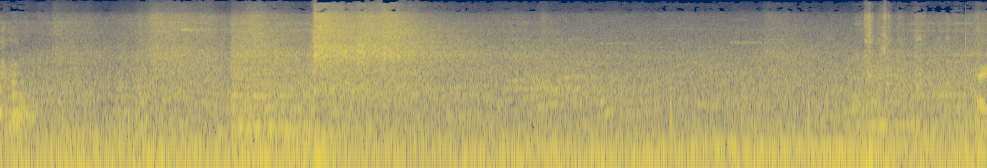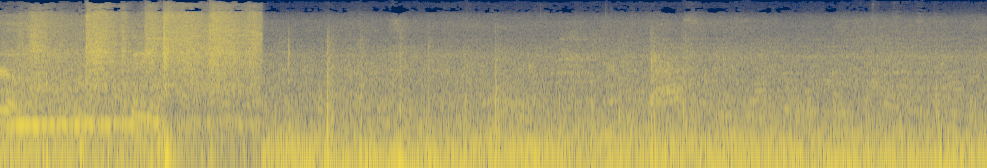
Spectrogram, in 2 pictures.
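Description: Supermarket ambience: a steady low hum with indistinct background voices. A metal shopping cart rattles as it is taken from the nested row and pushed, loudest a couple of seconds in and again around the middle.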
